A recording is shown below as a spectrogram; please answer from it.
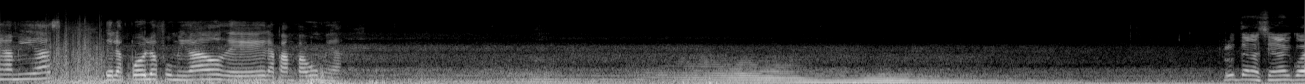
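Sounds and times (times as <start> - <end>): propeller airplane flying past: 0.0 - 13.0.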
